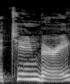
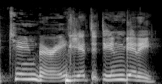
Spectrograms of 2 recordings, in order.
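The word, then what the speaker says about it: Thunberg: sixteen-year-old swedish climate activist school strike leader greta tuneberry who was invited by democrats to a meeting of the senate climate crisis she the official pronunciation swedish climate activist school strike leader great to toonberry okay i can do this now and people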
